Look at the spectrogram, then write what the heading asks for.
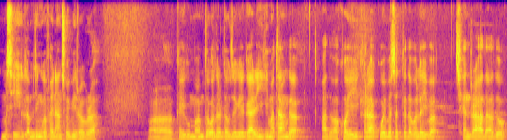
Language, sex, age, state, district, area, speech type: Manipuri, male, 18-30, Manipur, Thoubal, rural, spontaneous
